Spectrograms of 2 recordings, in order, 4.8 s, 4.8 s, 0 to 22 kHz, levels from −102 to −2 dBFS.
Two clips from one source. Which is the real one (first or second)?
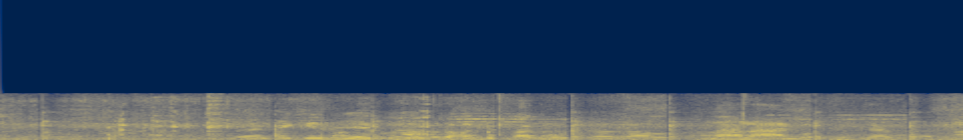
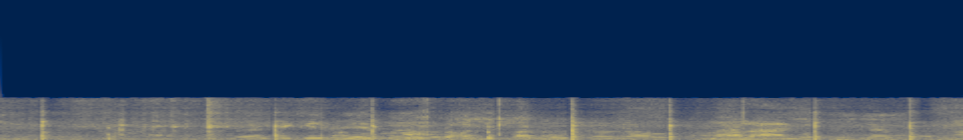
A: first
